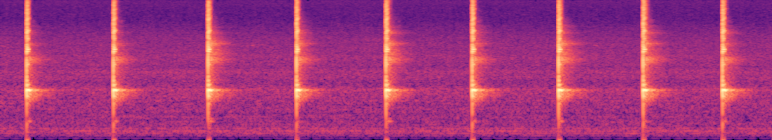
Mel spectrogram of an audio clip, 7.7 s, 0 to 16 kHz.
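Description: A hollow carved wooden mokugyo fish block with a slot opening, held by hand near the microphone, is struck with a mallet nine times at an even pace of a little over one knock per second. Each knock is a sharp, dry wooden tock with a clear pitch around 1.4 kHz, a bright click on top, and a very short decay into silence.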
